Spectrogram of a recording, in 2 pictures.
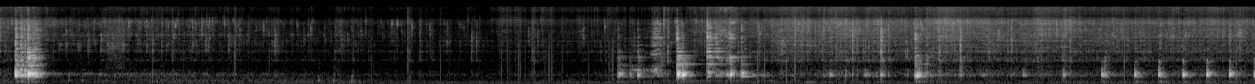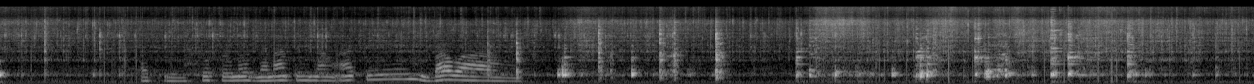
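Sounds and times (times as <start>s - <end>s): ginger sizzling in oil: 0.0s - 25.0s
turner tapping a pot: 0.1s - 0.6s, 6.2s - 13.0s, 16.9s - 19.9s, 20.5s - 24.8s
metal turner scraping a pot: 0.1s - 1.3s, 6.1s - 12.8s, 17.7s - 19.9s, 20.5s - 24.8s.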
